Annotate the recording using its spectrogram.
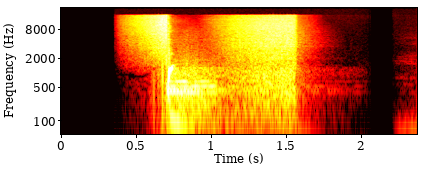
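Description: Intro-animation sound effects: a rising whoosh that ends in a short pitched pop, then a second whoosh that cuts off suddenly about a second and a half in.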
